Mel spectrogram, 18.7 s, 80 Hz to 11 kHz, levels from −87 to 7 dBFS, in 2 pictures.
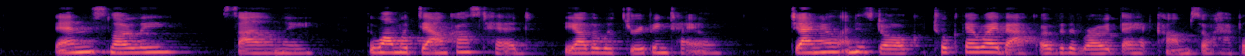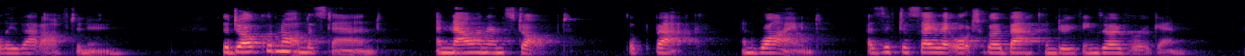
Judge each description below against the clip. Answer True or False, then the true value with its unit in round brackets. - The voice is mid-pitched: False (235 Hz)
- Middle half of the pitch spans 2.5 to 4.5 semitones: True (2.8 semitones)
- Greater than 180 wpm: True (190 wpm)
